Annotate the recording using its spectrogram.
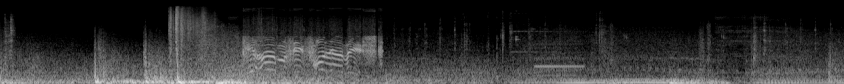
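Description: Tank guns fire with loud booms.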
